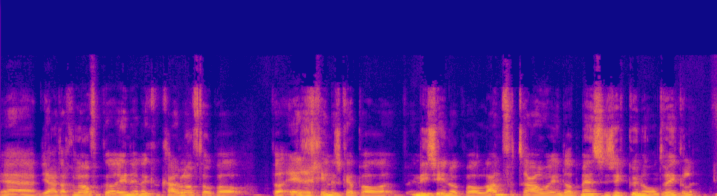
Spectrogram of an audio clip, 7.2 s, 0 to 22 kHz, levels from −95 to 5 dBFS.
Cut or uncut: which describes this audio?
uncut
